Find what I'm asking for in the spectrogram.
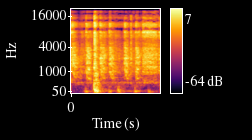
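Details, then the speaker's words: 1983 Honda Shadow VT750C 750, first start after sitting, auxiliary fuel tank to carburetor, choke on: uneven puffs and coughs a few times a second, never settling; weak battery keeping it from firing properly. "there's some spots there we go they're starting to sputter I think we're already past the point of uh killing our battery start"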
